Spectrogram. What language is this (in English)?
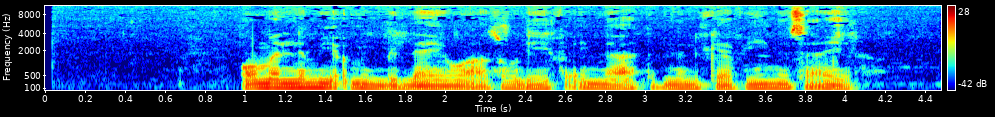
Arabic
